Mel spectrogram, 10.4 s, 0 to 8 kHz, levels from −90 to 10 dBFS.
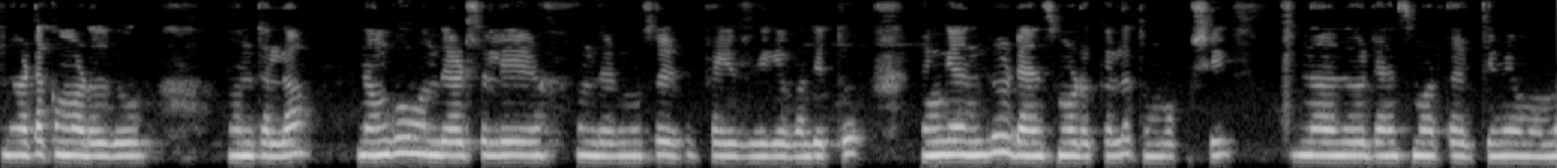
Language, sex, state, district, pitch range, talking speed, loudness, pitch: Kannada, female, Karnataka, Dakshina Kannada, 225-240 Hz, 145 wpm, -17 LUFS, 230 Hz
